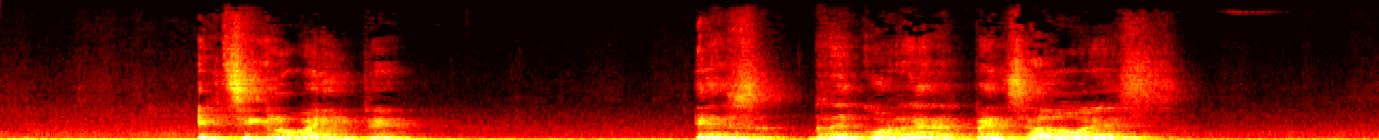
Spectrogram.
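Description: A man speaks with animation into a close microphone.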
